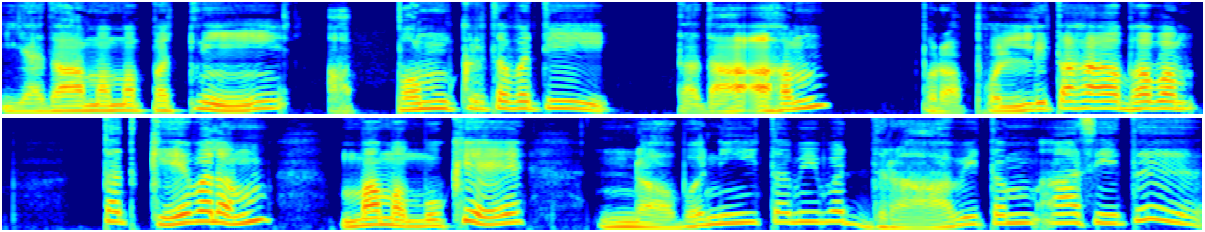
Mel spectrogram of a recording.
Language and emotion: Sanskrit, happy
